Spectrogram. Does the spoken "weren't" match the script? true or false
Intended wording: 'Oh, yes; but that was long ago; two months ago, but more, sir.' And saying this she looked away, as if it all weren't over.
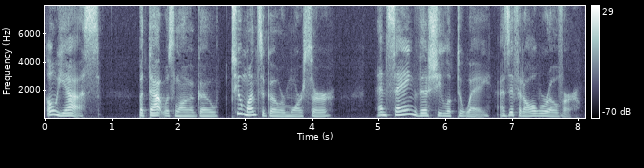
false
